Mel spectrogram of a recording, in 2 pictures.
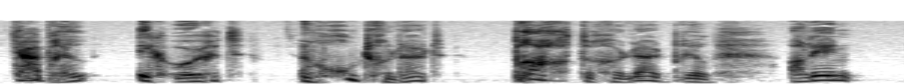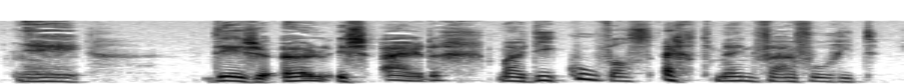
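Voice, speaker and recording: A man voicing a delighted mayor in a children's audiobook, gushing in a hushed, breathy voice with childish enthusiasm. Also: fairly high pitch, unhurried, no room sound, pitched above the performer's own voice, heavily acted.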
